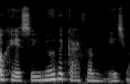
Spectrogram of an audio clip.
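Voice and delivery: close, hushed, soft half-whisper. Retelling what the person with her half-whispered while getting coffee, retelling a half-whisper. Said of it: "she looks at me and whispers".

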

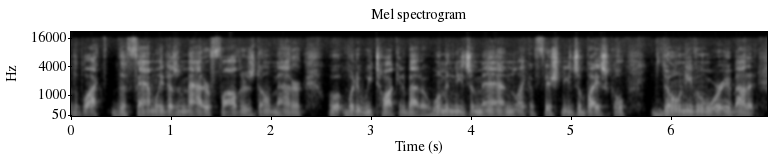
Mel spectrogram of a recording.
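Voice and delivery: plain

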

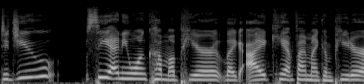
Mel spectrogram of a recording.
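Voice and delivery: crying, panicked, tearful voice. Retelling asking a neighbor about the computer, imitating herself crying. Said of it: "crying, mind you".

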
